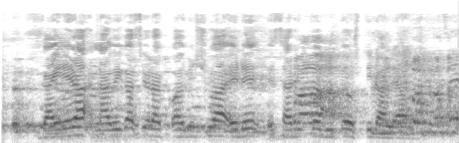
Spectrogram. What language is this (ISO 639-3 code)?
eus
